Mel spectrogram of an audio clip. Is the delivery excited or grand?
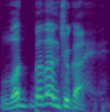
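grand. It is said in a grand, majestic tone. "Grand वे में"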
